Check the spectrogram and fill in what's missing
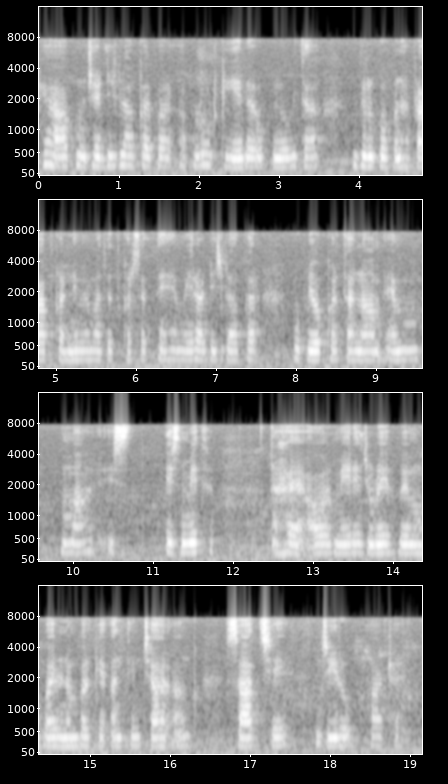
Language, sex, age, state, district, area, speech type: Hindi, female, 60+, Uttar Pradesh, Hardoi, rural, read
